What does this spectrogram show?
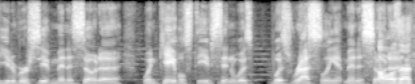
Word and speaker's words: Steveson: MH for mispronouncing Gable Stevenson's last name I thought it was Stevenson it's Gable stevon it's St so I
